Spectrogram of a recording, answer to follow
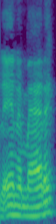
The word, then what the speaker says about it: animatic: So, how long does it take to make Am I pronouncing it right? An animatic with like Yeah, you got it.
